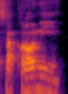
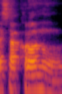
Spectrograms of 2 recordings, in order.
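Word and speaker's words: سكرانُ: Kalau alif nun tasniyah, ini bacanya sakroni. Tapi ini dibaca sakronu, wazan-wazan fa'lanu.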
